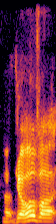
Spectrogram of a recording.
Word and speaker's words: Jehovah: opposed to Yahweh um because the evidence shows Yahweh is a mispronunciation say it again that's a European pronunciation Jehovah is the anglicized way of saying what's most likely the correct pronunciation okay so because evidence shows strongly that the word isn't Yahweh because even in the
